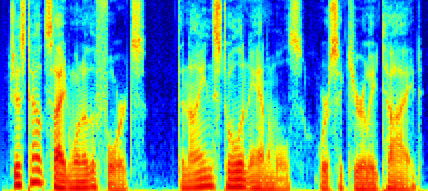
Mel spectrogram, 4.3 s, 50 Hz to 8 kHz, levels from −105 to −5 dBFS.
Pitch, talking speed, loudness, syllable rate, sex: 100 Hz, 180 wpm, -18 LUFS, 6.2 syllables/s, male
